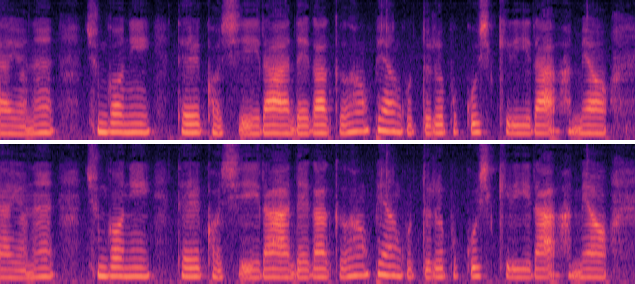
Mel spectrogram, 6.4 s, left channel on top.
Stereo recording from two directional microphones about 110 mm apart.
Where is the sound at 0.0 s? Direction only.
40° left (ahead or behind).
